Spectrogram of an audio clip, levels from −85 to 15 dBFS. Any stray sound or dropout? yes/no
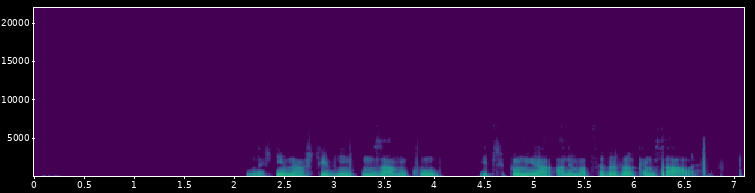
no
